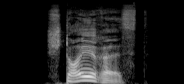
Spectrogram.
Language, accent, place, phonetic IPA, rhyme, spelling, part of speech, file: German, Germany, Berlin, [ˈʃtɔɪ̯ʁəst], -ɔɪ̯ʁəst, steurest, verb, De-steurest.ogg
- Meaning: second-person singular subjunctive I of steuern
